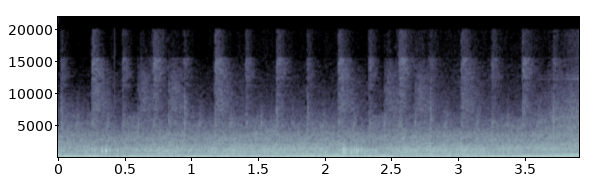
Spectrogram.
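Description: A car engine drones in Gran Turismo 7 with a steady whine that shifts pitch at gear changes, moderately loud and alone.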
